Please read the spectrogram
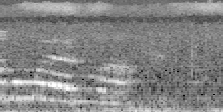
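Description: Sheltie guinea pig vocalising softly while being stroked on the head: a faint pitched call that slides down in pitch over the first second, over a low purring rumble.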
